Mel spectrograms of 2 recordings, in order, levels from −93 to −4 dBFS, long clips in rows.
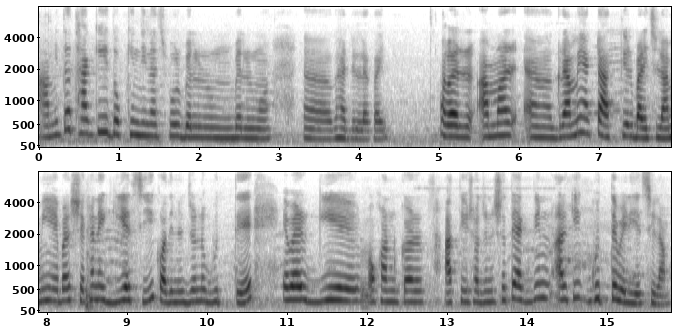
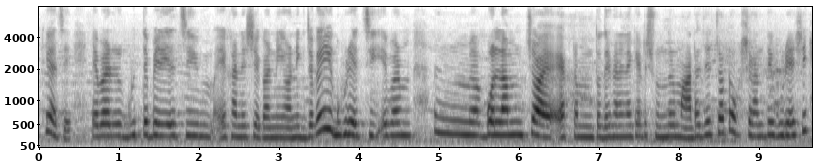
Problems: constant background noise, background conversations at intervals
